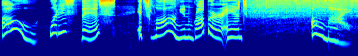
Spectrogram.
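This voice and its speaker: Slow, very high naive ingenue played by a woman. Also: sing-song, exaggerated voice. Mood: curious delight. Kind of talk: radio comedy acting. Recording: clear background noise.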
